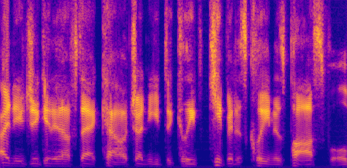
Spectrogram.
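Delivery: put-on voice of a woman who smokes. Speaker recalls the woman they worked with, imitating Sandy's voice. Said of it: "she talked like this and smoked cigarettes".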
